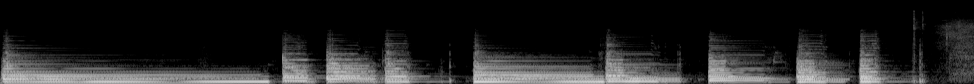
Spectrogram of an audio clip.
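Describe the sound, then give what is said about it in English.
Buzzy synth chords make up the first loop of a live electronic music session. A long held tone opens it, then choppy stabs start and cut off in a syncopated, accented rhythm. “So this is a session I will use for the presentation. It's, well, the first loop sounds like this.”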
